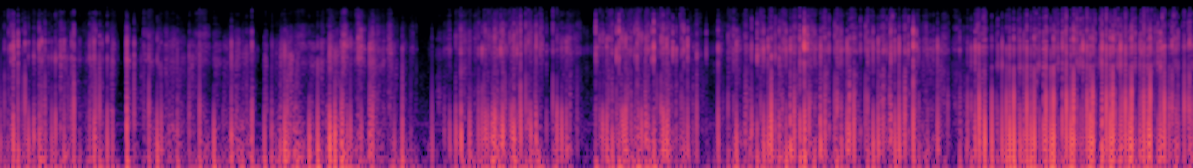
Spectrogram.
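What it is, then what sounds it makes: Fake apple (artificial fruit). An artificial green apple held in the palm is tapped and scratched near the stem with long pink nails, producing a dense run of fast, crisp clicks and rough, crinkly scraping. The texture stays bright and busy throughout, dips briefly around the middle, then returns slightly louder.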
